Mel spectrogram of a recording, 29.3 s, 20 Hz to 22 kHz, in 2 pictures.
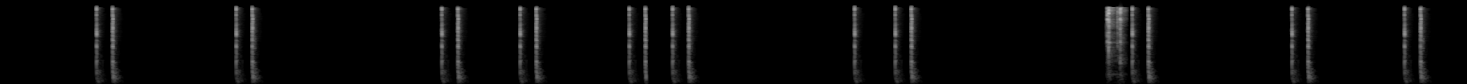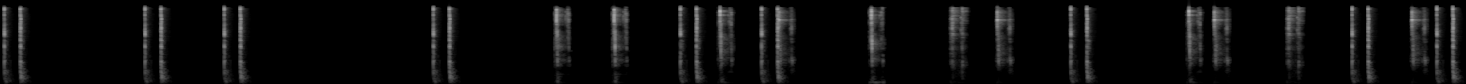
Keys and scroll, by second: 10.9 space, 20.1 i, 21.6 v, 23.2 l, 26.3 v.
